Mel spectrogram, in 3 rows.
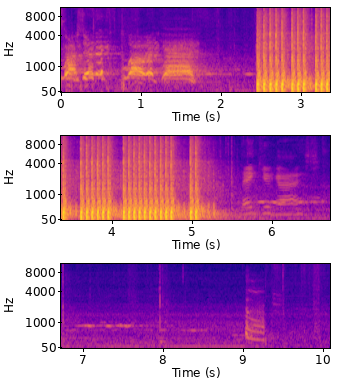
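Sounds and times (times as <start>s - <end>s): machine-gun fire: 2.5s - 5.6s.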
